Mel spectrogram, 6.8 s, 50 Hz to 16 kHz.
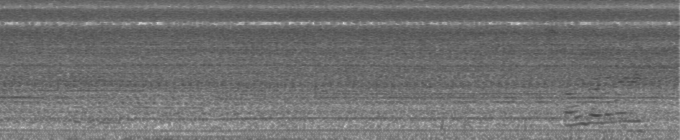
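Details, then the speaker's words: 2014 Hyundai Santa Fe that cranked but would not start, fixed via a relay built into the EMS box: starts and runs at a quiet, even idle with no stumble or misses; running normally after repair. "okay started it's running now so I switch it off and I'll put everything back together"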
